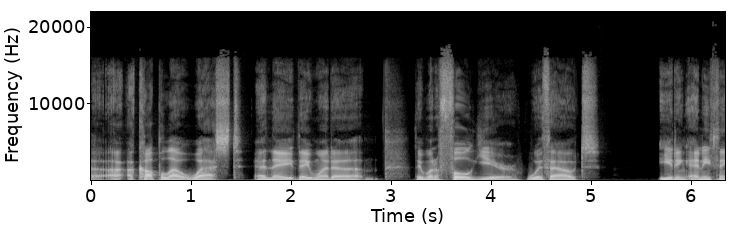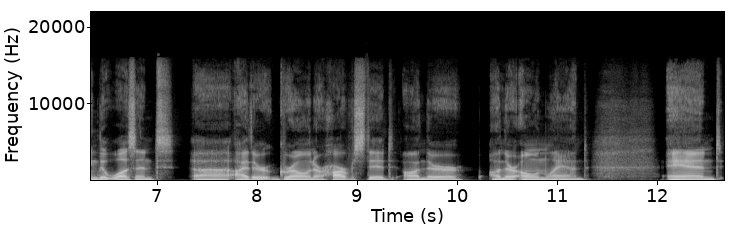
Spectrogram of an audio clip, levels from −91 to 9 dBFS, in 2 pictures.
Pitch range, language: 100-120 Hz, English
